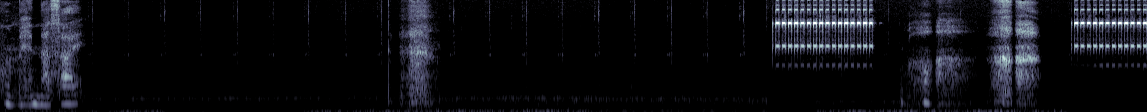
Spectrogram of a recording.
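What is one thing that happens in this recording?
A young woman speaks softly and sadly.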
